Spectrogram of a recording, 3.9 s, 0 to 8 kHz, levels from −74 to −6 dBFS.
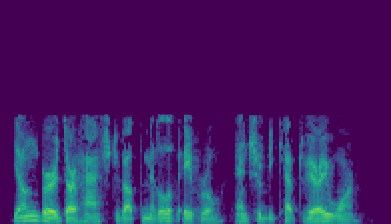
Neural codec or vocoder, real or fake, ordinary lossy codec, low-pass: none; real; AAC, 16 kbps; 7.2 kHz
